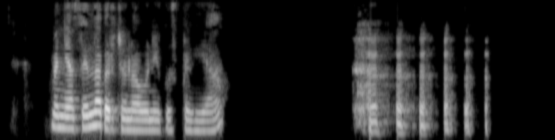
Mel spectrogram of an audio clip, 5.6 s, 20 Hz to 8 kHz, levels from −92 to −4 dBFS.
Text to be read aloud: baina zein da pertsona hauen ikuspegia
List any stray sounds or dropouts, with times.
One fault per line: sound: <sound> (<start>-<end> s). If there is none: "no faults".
sound: laugh (3.5-4.9 s)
